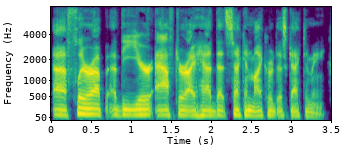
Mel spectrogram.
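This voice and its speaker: The voice has an American accent and a bright, sharp tone. The recording is very clean, with a silent background and a dry, close sound with no echo. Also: man. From US Midwest, Chicago. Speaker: voice actor, patient. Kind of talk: interview testimony.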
